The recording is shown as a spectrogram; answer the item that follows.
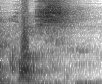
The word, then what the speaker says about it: corps: 你看这应该 corps 啊，他只念 corps 啊，P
